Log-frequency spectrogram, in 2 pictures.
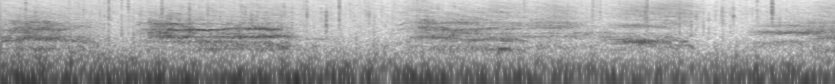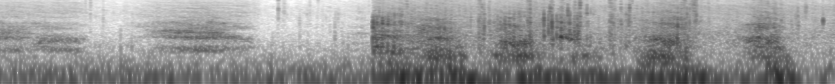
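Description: Spotted hyenas growling and grunting in a string of short calls over a steady low rumble. About six seconds in, a louder, rougher stretch begins.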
